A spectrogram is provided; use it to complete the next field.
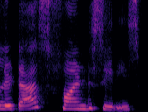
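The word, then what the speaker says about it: Pfund: And if it comes from anywhere but comes back to the fifth orbit, you call it as Fund series. P is silent, P Fund you write it, but you pronounce it as Fund series.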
